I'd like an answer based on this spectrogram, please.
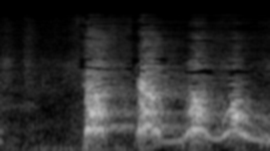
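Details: A dog in the coils of a giant snake gives two quick barks, then a wavering, sliding whine that rises and falls. The whole cry lasts under two seconds.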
